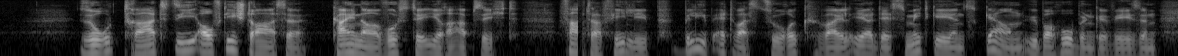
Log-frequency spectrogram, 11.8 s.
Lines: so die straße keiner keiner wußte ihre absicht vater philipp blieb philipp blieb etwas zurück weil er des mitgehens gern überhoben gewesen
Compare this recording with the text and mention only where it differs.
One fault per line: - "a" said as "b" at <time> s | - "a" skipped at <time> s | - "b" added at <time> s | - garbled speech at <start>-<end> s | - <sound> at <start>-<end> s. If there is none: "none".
- "trat sie auf" added at 1.2 s
- "keiner" skipped at 3.8 s
- dropout at 5.8-5.8 s
- "philipp blieb" skipped at 7.1 s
